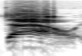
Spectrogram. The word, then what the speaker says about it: Dao: way with dao so it's pronounced dao even when it was spelled tao opinion system pronounced spells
